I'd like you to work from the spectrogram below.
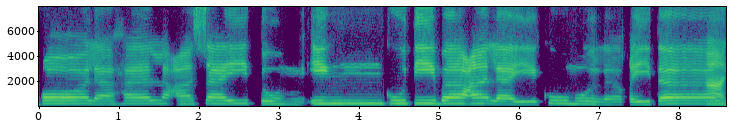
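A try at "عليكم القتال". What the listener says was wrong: Jaga lam. Jangan kumula. Pastikan dia tak hidup balik. Kumul qita. Gitu.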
